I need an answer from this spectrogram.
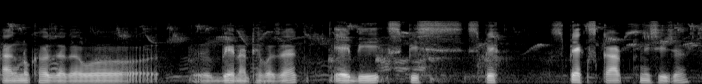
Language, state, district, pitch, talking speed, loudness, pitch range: Kokborok, Tripura, Dhalai, 90 Hz, 110 wpm, -22 LUFS, 85-95 Hz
